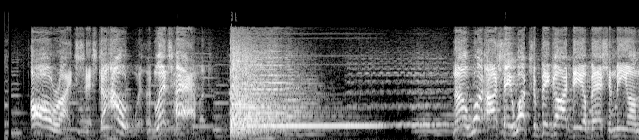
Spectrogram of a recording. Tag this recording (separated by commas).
fiddle, Music, Speech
